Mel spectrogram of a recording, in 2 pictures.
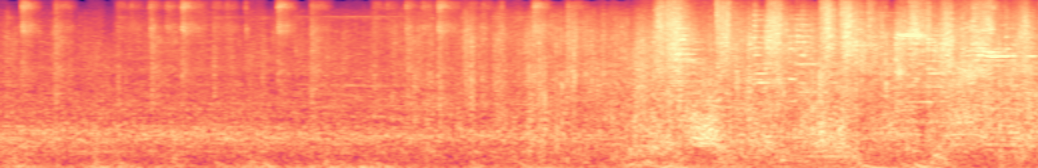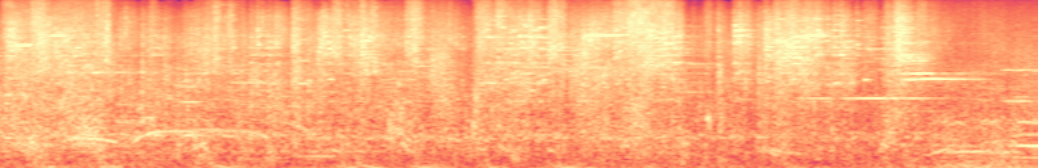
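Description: Battle soundtrack under music: a low, dense rumble of an army charging, then from about four seconds in a louder din of crashes, booms and clashing weapons with voices crying out.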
